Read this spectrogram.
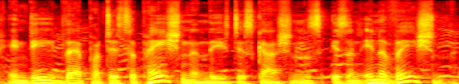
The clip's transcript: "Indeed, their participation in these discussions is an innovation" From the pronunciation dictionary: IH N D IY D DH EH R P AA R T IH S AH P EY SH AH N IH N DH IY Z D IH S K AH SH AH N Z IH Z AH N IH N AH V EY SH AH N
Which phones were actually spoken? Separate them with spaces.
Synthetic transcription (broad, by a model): IH N D IY D DH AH R P AA R T IH S AH P EY SH AH N IH N DH IY Z D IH S K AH SH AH N Z IH Z AH N IH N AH V EY SH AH N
